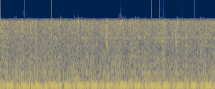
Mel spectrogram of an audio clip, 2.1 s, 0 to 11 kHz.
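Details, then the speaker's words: 1968 Pontiac GTO V8, true cold start after sitting a while, choke pushed in partly to hold fast idle: deep, steady, even rumble with no misses or knocks, a healthy cold fast idle. "Now I got to push this back in a little bit. Got to push the choke in a little bit. That'll keep the fast idle going."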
